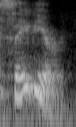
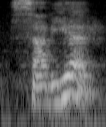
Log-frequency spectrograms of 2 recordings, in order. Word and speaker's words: Xavier: has multiple correct pronunciations some people pronounce it Xavier like Xavier University and a friend of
